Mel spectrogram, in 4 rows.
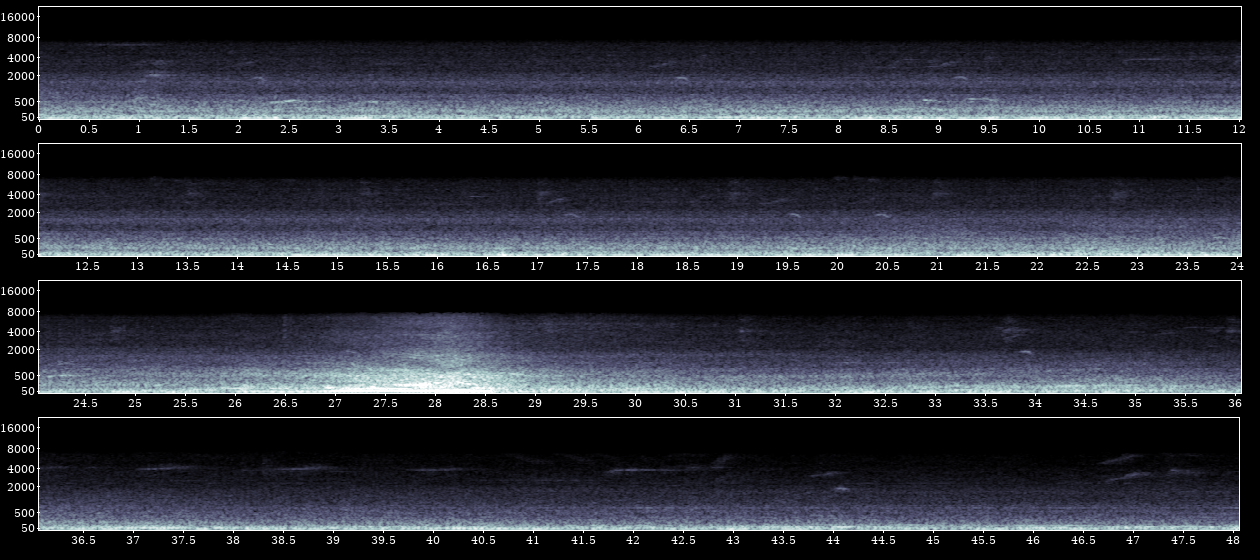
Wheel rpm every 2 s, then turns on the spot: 0, 0, 0, 0, 0, 0, 0, 0, 0, 0, 0, 0, 0, 0, 0, 0, 0, 0, 0, 0, 0, 0, 0, 0.
none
